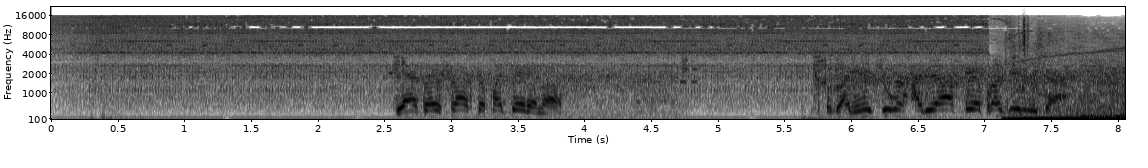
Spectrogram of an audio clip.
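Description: A gun fires rapid bursts at close range.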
